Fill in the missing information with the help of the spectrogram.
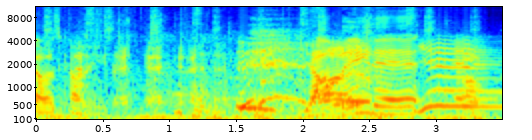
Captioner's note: laughing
